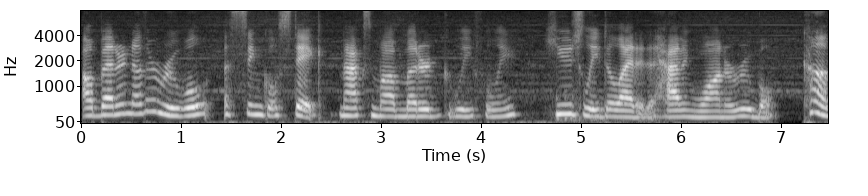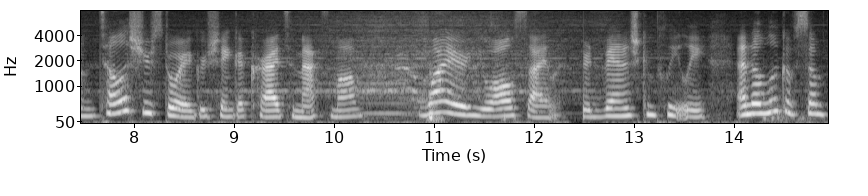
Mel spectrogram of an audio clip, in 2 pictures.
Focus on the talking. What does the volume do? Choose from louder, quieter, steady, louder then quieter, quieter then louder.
steady.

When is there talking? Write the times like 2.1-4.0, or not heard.
0.0-14.9.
